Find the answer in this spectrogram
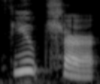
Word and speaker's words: future: its name whew future and the T almost has a CH sound when we say it future silent e and I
